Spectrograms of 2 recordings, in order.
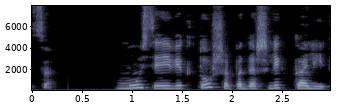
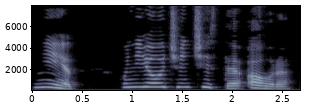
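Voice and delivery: higher-pitched, decided objection; firm assertion; 7 semitones higher than usual. A narrator's reading. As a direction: state it with mild resolve. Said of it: "решительно заявила Муся". (решительно)

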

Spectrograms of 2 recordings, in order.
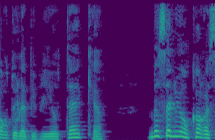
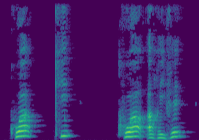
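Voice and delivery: startled questions, high and loud; alarmed; 8 semitones higher, 7 dB louder, slower than usual. A narrator's reading. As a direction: blurt it out, caught off guard. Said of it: "Georges effaré". (effaré, pris de court)

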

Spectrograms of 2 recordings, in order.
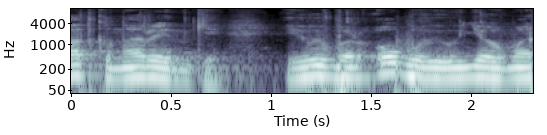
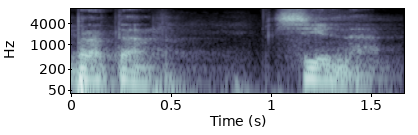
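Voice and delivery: softer lower praise; quiet respect; 4 semitones lower, 6 dB quieter, slower than usual. A narrator's reading. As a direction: say it low, man to man.

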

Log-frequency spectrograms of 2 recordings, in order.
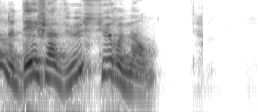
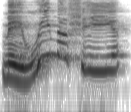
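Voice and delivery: higher, puzzled reply; surprised; 8 semitones higher, 4 dB louder than usual. A narrator's reading. Jeanne surprised by her maid's question, astonished. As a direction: answer as if caught off guard. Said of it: "fit Jeanne, étonnée".

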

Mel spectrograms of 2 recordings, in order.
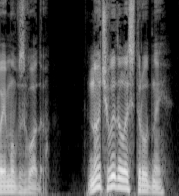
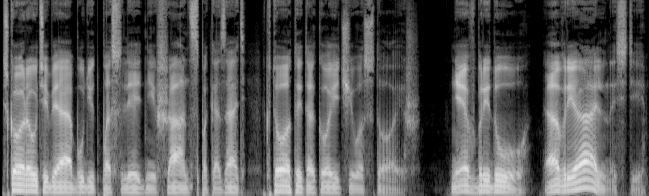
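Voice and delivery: low, slow alien voice; a slow voice from beyond; echoing ethereal energy being; 4 semitones lower, slower than usual. Acted. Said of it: "чужим, неземным голосом".

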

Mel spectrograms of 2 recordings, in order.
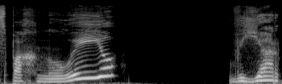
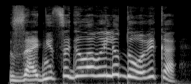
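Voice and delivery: put-on high, eager child clarifying; little girl's voice; 10 semitones higher than usual. A narrator's reading. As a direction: pipe it up like a small girl. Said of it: "уточнила кисуля". (высокий детский голосок)

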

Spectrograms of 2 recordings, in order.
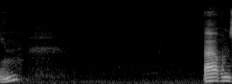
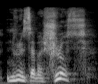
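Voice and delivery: loud, firm refusal; indignant outburst; 3 semitones higher, 7 dB louder than usual. Acted. Woman rejects the murder offer, loud and indignant. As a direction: put an end to it.

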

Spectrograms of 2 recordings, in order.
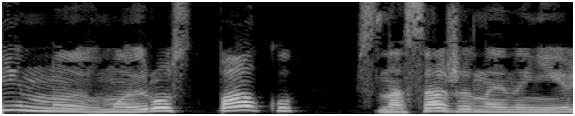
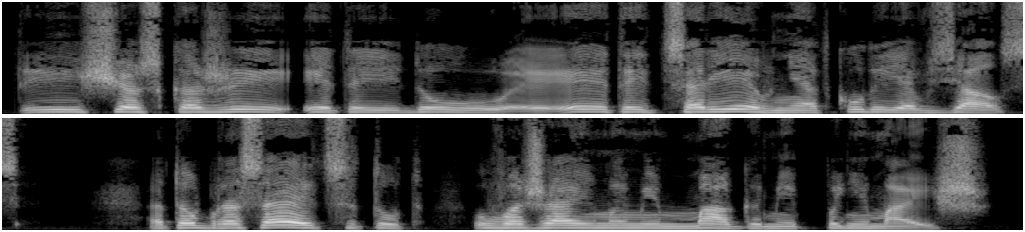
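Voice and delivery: grumbling skull; 3 semitones lower than usual. Acted. Skull complains about being thrown by the princess, grumbling. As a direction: grumble with wounded dignity.

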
